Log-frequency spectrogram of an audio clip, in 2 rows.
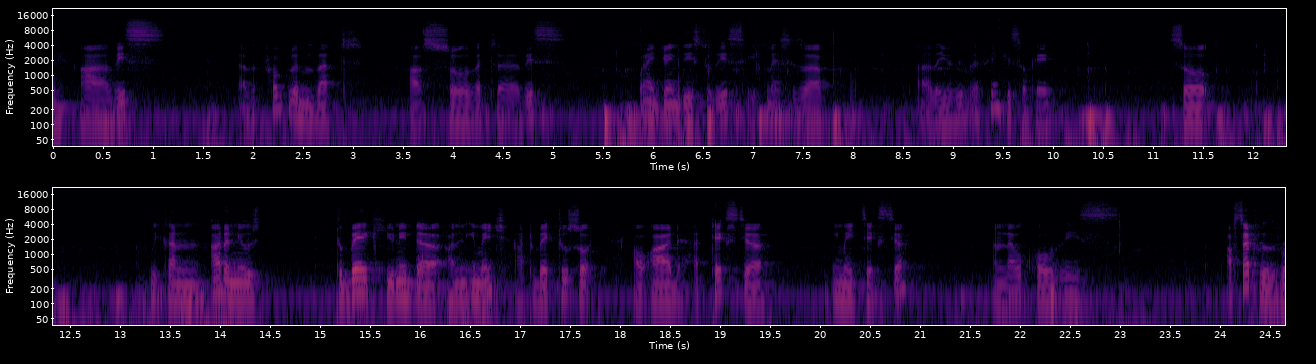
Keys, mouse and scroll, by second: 0.5 shift+click, 2.3-2.6 scroll up 1, 4.5 click, 5.0 click, 5.9 shift+click, 7.1 ctrl+j, 7.4 ctrl+j, 7.9 `, 8.9 scroll up 1, 9.7 `, 10.4 alt+a, 10.7 scroll down 2, 11.2 click, 11.7 `.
